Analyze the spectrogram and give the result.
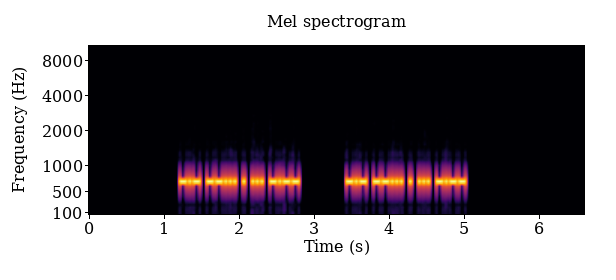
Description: Morse code, heard as a keyed tone, about 40 wpm, 700 Hz. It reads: K7ESY K7ESY
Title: USA Call Signs - 5 Characters - Repeated 2x - 40wpm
